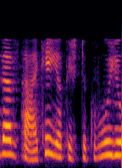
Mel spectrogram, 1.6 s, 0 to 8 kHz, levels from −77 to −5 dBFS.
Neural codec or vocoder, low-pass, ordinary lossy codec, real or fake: autoencoder, 22.05 kHz, a latent of 192 numbers a frame, VITS, trained on one speaker; 7.2 kHz; AAC, 16 kbps; fake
